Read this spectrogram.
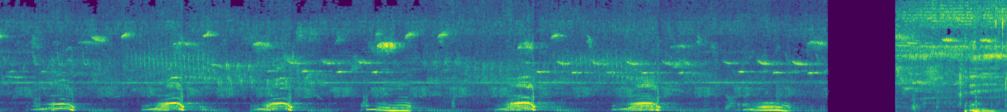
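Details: Bornean orangutan calling: a run of about seven loud, roaring, harmonic calls, each rising then falling, repeated roughly every one and a half seconds, then a short silence and a different downward-sweeping sound.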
